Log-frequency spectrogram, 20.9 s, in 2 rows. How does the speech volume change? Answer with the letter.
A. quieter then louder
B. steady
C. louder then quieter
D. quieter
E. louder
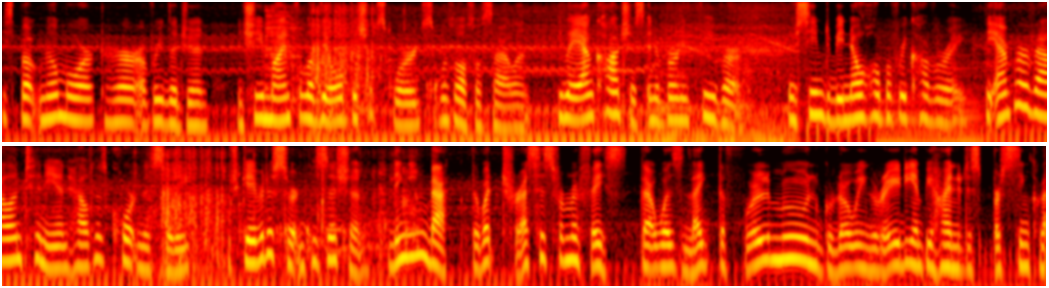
B.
